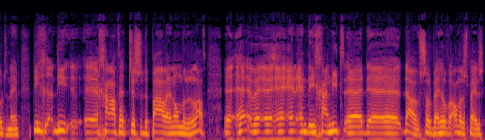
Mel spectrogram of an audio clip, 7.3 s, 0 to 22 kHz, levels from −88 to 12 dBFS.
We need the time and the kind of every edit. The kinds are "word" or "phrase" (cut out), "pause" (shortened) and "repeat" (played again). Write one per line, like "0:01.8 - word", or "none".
none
